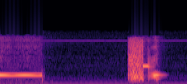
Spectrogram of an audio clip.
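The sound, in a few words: telephone line pickup noise on radio station call-in line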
